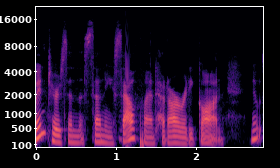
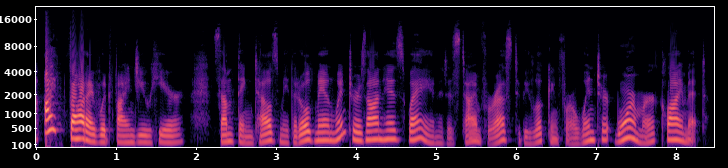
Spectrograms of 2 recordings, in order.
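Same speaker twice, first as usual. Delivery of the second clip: lightly voiced jolly Robin; 8 dB louder than usual. Robin Red voiced loudly.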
